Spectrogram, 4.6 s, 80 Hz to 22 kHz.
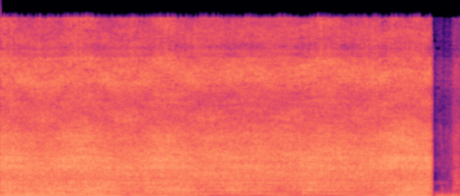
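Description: A fresh 3M sanding disc runs across a NASCAR Buick Regal body panel in prep for paint, a loud, steady whirring hiss with a low hum that stops abruptly near the end.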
